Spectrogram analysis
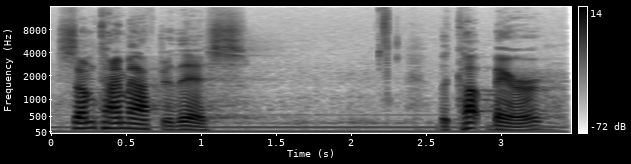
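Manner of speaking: loud, high scripture reading. Acted. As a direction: proclaim the text boldly. Reads scripture aloud, raised.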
